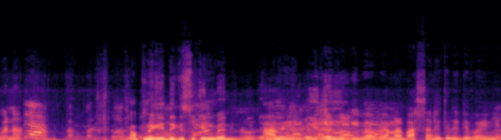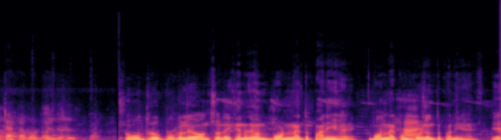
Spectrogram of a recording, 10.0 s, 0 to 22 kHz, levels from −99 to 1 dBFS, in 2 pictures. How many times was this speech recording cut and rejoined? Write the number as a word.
one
